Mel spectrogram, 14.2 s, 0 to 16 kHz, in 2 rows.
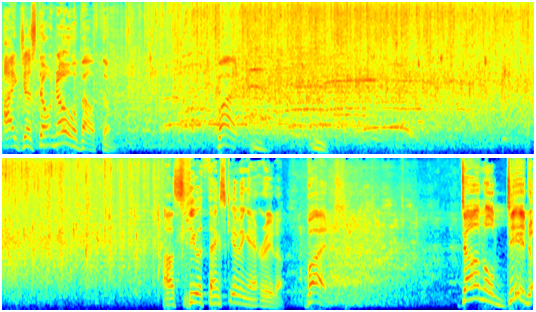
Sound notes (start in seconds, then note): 0.1 cheers and applause; 11.0 laughter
